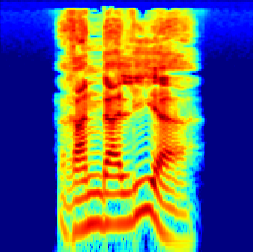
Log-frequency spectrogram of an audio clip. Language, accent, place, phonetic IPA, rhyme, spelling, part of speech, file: German, Germany, Berlin, [ʁandaˈliːɐ̯], -iːɐ̯, randalier, verb, De-randalier.ogg
- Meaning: 1. singular imperative of randalieren 2. first-person singular present of randalieren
